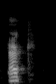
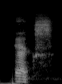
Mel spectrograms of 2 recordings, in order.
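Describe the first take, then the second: First: The word ends in a plain k sound. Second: The word ends in a ks sound. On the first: "This one is a kappa, which is just simply ek" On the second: "like an X at the end of uh, fox"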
